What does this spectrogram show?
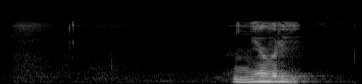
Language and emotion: Russian, angry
